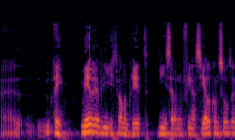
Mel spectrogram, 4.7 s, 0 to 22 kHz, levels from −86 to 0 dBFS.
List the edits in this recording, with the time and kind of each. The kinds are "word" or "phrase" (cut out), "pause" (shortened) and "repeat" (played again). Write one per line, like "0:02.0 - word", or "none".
0:02.0 - word
0:03.1 - word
